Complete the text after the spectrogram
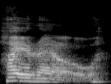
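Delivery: haireo with AE as eye; diphthong demo. Shown as a demonstration. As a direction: model haireo clearly. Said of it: "pronounced haireo".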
